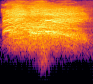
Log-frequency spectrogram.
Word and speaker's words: Cango: band definitely knows what it's supposed to be pronounced. Friends, what are these caves called? Cango!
